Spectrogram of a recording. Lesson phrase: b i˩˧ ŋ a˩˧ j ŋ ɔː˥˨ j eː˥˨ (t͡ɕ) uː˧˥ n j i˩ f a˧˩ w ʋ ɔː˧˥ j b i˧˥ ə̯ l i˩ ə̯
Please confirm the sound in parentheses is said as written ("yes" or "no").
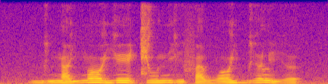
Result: yes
